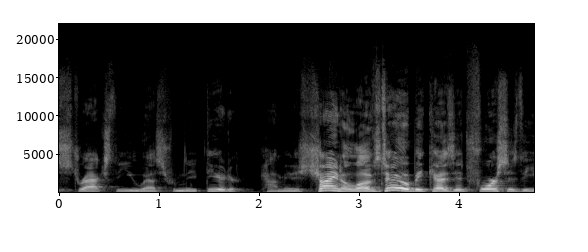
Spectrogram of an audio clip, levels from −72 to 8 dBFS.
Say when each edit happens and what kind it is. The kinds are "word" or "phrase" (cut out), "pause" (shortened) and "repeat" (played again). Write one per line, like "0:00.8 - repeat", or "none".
0:01.4 - word
0:01.9 - pause
0:03.2 - word

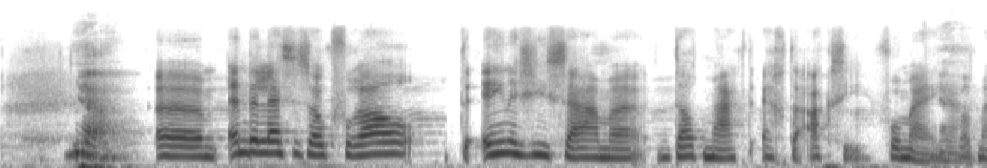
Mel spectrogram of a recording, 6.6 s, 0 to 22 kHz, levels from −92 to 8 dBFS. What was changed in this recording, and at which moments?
0:03.0 - pause

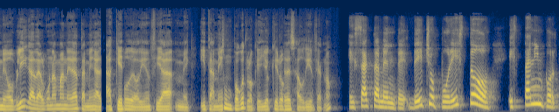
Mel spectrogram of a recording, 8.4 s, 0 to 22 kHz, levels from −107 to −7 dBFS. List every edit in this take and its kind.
0:01.5 - word
0:01.9 - word
0:02.9 - phrase
0:03.3 - word
0:03.7 - phrase
0:04.3 - phrase
0:04.8 - word

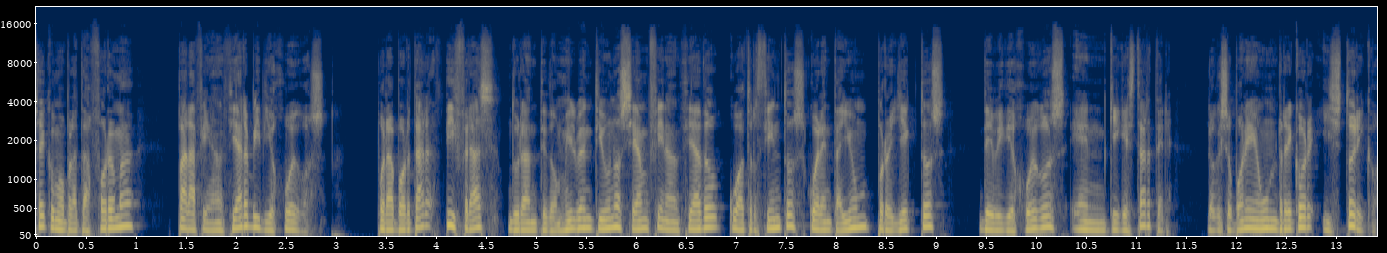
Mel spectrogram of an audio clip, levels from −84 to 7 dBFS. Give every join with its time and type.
none

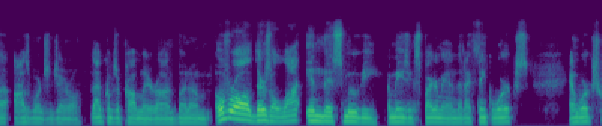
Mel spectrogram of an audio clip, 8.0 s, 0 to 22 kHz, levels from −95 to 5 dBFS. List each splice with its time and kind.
none

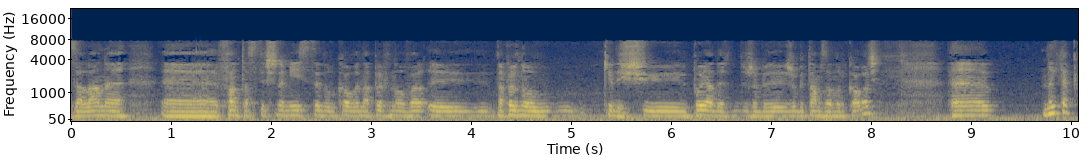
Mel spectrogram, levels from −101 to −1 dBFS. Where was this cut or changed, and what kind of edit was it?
none

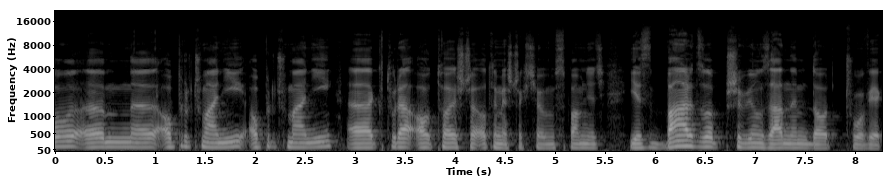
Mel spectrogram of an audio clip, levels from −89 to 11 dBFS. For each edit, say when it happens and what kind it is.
0:02.9 - pause

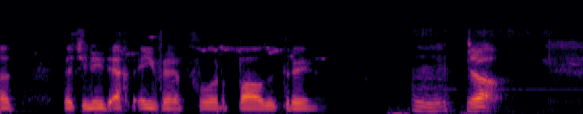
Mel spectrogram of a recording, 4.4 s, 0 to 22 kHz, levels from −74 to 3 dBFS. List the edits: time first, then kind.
0:01.2 - word
0:01.6 - word
0:03.4 - pause

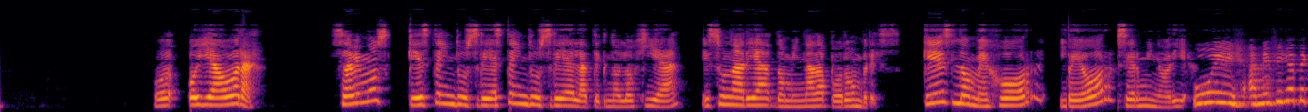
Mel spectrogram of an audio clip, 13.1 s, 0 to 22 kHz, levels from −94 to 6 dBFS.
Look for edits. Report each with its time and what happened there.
0:03.9 - word
0:05.0 - repeat
0:06.9 - pause
0:09.1 - pause
0:10.7 - word
0:11.2 - word

